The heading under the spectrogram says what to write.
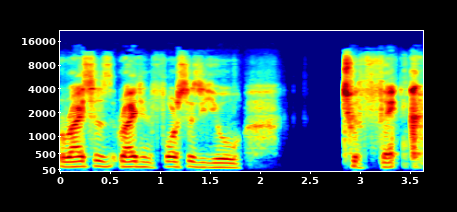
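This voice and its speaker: With a slight Russian accent, a man speaks at a medium pitch and fairly even intonation, the sound dry and close with no echo. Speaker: investment firm CEO and author. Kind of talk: interview conversation.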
